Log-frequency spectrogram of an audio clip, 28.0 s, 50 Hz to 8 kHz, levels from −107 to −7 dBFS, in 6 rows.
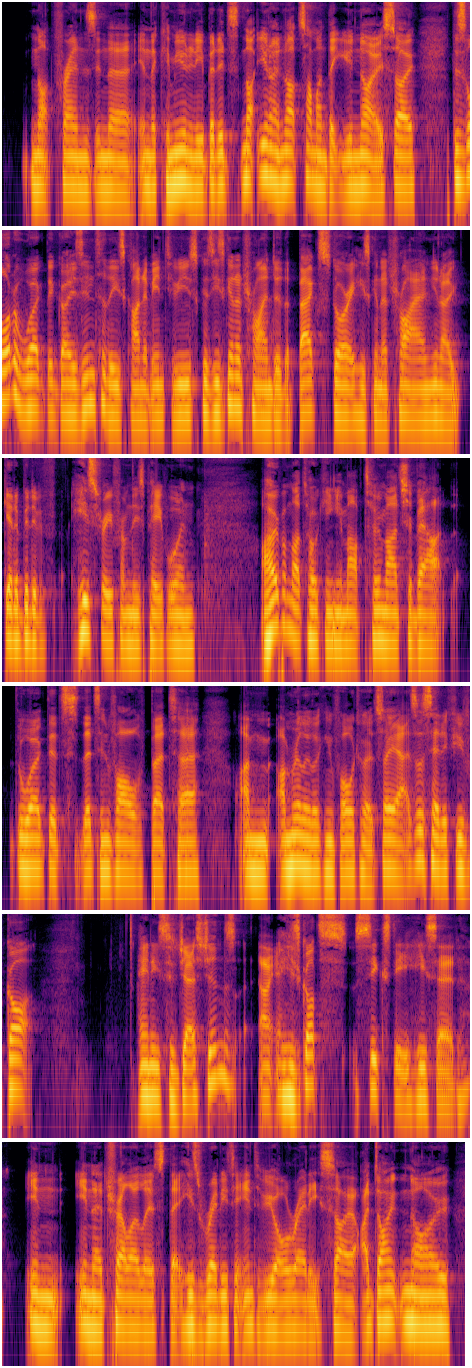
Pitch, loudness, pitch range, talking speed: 120 Hz, -25 LUFS, 115-130 Hz, 235 wpm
